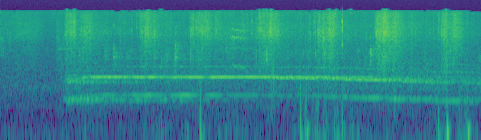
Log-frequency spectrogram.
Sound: wolf howls

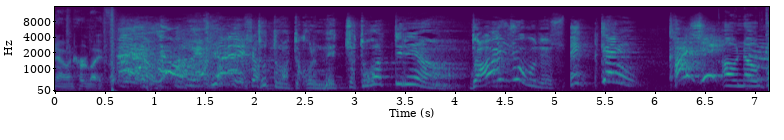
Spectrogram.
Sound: speaking Japanese

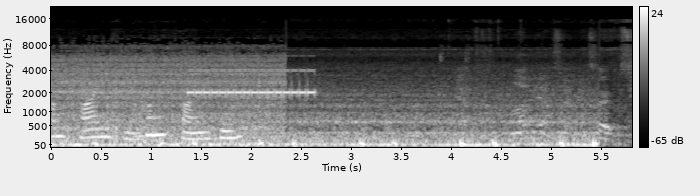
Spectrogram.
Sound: A phone rings

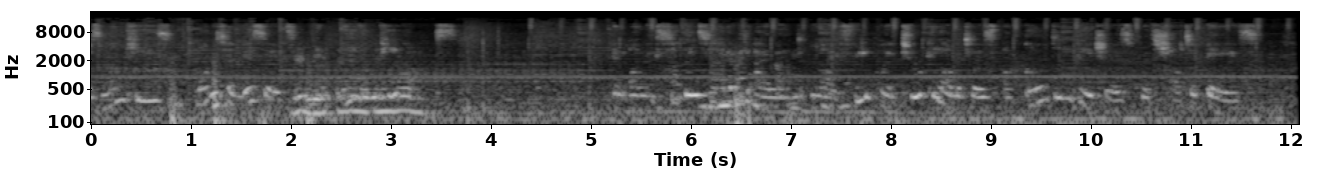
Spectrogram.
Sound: indistinct chatting

